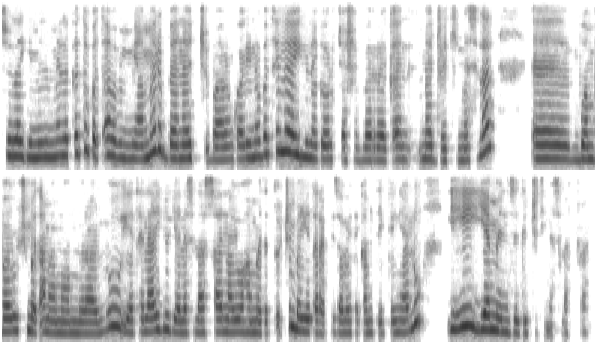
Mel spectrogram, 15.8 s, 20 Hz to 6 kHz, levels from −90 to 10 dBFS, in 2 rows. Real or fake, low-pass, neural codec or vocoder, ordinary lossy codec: real; 5.4 kHz; none; Opus, 24 kbps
